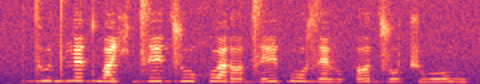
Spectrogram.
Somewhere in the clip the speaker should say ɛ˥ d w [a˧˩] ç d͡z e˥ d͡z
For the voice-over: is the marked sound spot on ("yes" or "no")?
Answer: yes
